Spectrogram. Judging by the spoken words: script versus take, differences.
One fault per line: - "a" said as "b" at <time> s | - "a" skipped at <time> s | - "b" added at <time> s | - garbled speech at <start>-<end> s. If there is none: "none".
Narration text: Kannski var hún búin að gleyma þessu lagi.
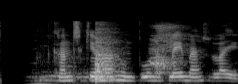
none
